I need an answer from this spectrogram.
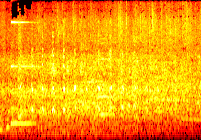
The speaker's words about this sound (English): you don't have to applaud that, for God's sake.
